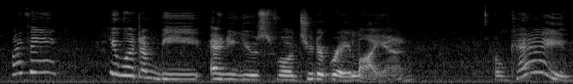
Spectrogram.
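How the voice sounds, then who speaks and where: A woman reads aloud to children in a high, hugely varied voice. She is a non-native English speaker with a theatrical, teacherly manner, taking her time and putting questions to her listeners. There is some faint noise behind her. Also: a bit bright, rough recording. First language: not English. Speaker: storyteller reading a picture book to children.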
